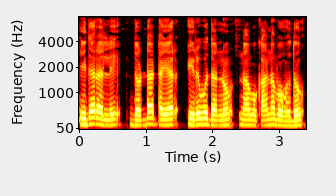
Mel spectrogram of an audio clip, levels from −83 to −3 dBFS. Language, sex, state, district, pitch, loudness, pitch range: Kannada, male, Karnataka, Bangalore, 145 Hz, -13 LUFS, 135-155 Hz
